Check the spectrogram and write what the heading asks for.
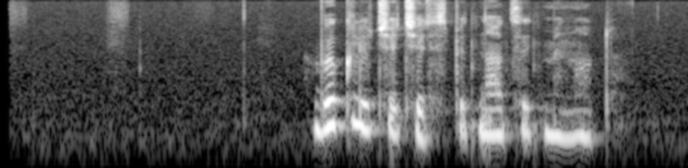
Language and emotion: Russian, neutral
